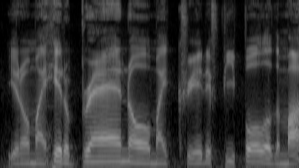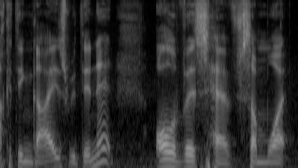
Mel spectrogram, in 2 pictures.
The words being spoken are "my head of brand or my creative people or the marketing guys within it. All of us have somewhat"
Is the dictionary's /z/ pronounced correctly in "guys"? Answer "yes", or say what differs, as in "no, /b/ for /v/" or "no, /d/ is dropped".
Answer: yes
